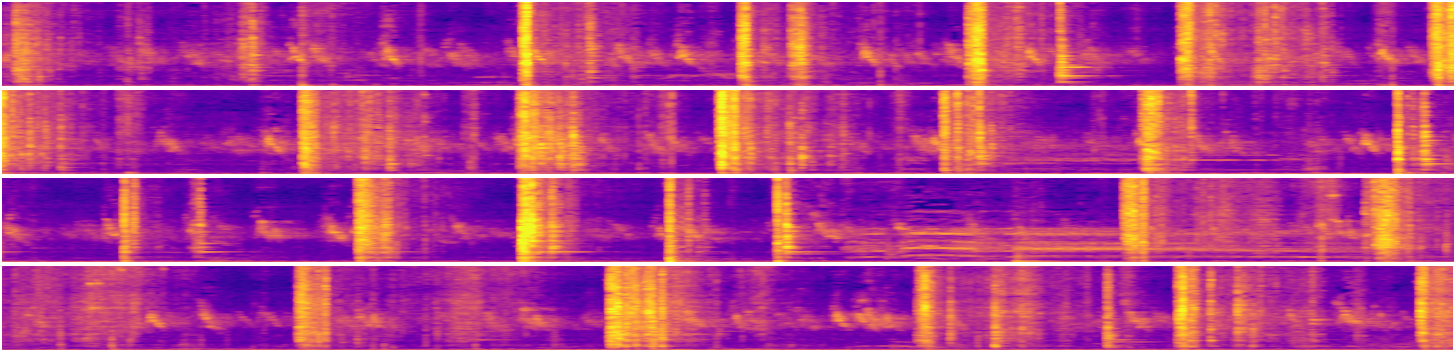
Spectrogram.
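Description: Irregular sharp knocks, roughly one a second, with a bird calling about twenty seconds in.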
